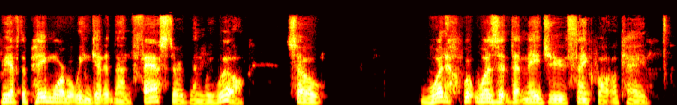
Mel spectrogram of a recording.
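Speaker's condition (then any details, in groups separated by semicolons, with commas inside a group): No condition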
